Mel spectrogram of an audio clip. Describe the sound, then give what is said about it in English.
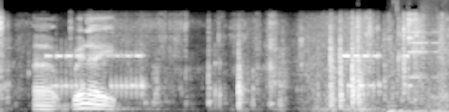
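A telephone keeps ringing under a person's talk, its bright repeated electronic trill recurring in short bursts partly masked by the voice. “music's died, but the phone's still going.”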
